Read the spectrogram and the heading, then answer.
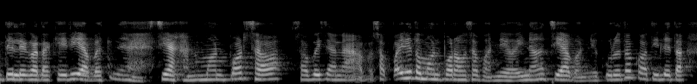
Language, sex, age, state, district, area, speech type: Nepali, male, 60+, West Bengal, Kalimpong, rural, spontaneous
